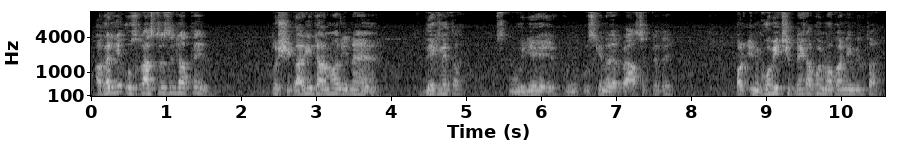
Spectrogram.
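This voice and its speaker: A man narrates a hunting tale in a loose, chatty way, going back over his points in new words. His voice sits a little high for a man. The room is echoey and has a faint hiss behind it. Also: steady tone, measured pace. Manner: chatty, repeats and rephrases points, addresses listeners as friends. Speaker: storyteller host. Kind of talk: casual spoken retelling of a hunting story.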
